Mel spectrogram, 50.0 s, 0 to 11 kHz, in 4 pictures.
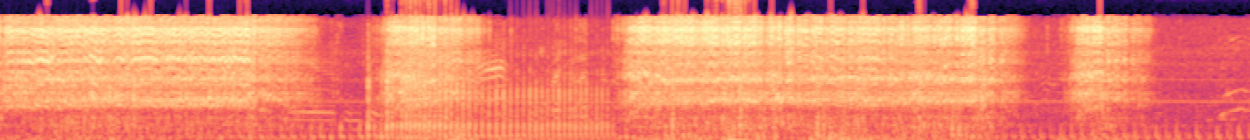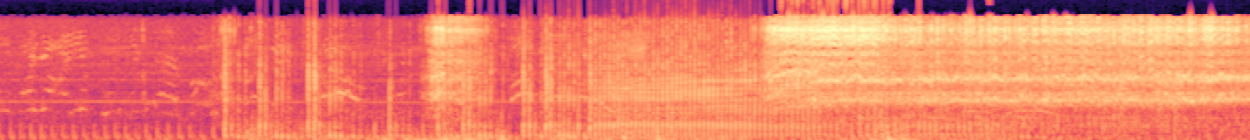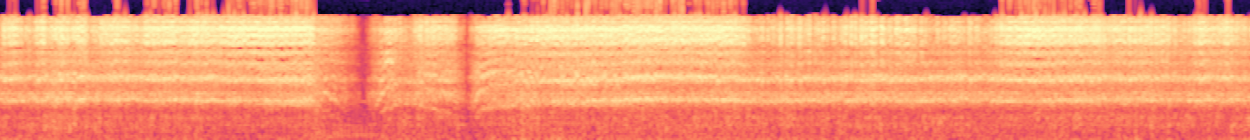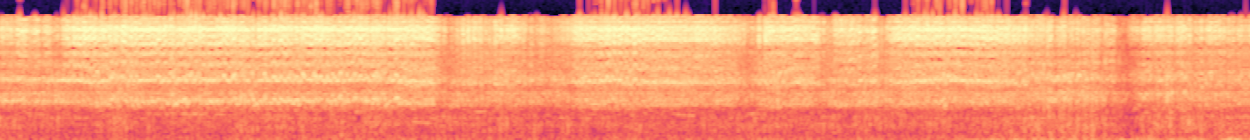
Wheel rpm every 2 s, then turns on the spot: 180, 110, 60, 140, 210, 50, 0, 0, 10, 0, 140, 210, 220, 230, 100, 190, 230, 220, 230, 210, 190, 200, 200, 190, 160.
none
